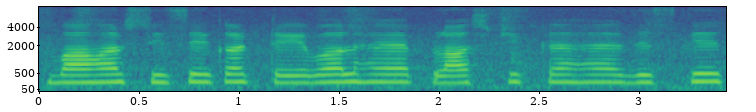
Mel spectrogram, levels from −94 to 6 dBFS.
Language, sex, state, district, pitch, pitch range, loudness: Hindi, female, Bihar, West Champaran, 230 Hz, 220-235 Hz, -17 LUFS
